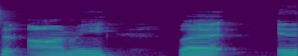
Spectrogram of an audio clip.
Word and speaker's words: Ami: it in the show that her name is Ami, or at least I'm almost positive they pronounce it Ami, but and it's even spelled A-M-I instead of A-M-Y like Amy, but it's just so weird to say Ami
